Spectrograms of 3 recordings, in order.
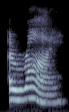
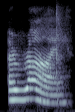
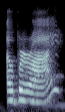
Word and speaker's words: awry: funny okay then I'm looking at the silent letter W so his plans went awry awry can you see that we don't say that Oberoi we don't say that we say awry often a EE before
